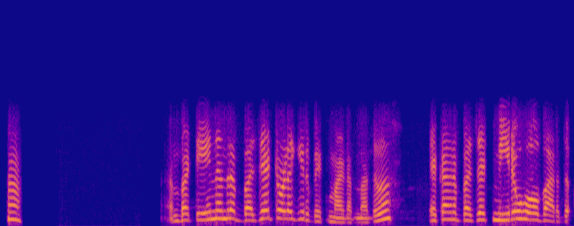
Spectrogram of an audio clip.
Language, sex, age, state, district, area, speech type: Kannada, female, 30-45, Karnataka, Dharwad, rural, conversation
